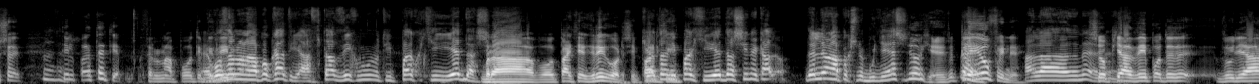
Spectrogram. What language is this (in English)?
Greek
